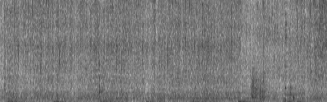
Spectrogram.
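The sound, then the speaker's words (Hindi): Masala paste with red chilli sizzling loudly as it fries with mutton in a pan: a steady, hissing crackle with repeated stirring scrapes and soft knocks throughout. “इसको बस एक minute भून के अभी हम लोग ये paste जो बनाया था ना वो डालना है”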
